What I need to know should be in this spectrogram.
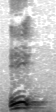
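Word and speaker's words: を: with the particle o in the distant past the sound was actually wo but except for a few dialects we simply pronounce it as oh today on the other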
